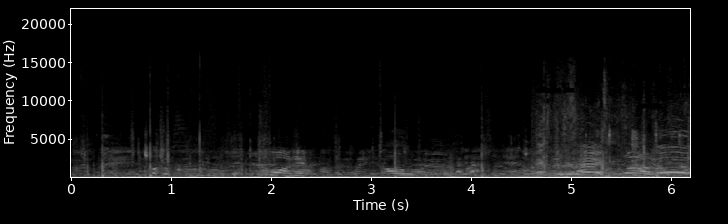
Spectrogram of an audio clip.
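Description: A basketball bouncing on a court, a few short thuds amid the voices and shouts of players and onlookers.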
